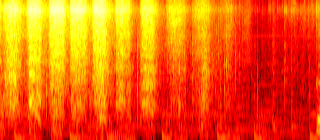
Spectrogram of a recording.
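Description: Hand balloon pump being worked quickly to inflate a foil heart balloon through its valve: about ten hissing air strokes, some four a second, growing weaker and stopping a little under three seconds in as the balloon fills.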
